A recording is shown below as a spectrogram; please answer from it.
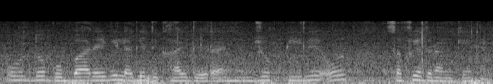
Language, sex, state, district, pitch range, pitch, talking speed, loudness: Hindi, female, Bihar, Saran, 155-185 Hz, 170 Hz, 195 wpm, -19 LUFS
